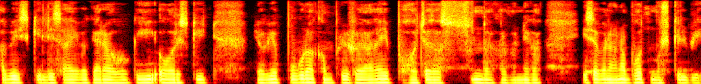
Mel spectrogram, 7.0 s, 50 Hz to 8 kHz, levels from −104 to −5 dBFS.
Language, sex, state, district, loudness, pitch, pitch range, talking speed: Hindi, male, Uttar Pradesh, Jyotiba Phule Nagar, -18 LUFS, 105 Hz, 100-110 Hz, 215 wpm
